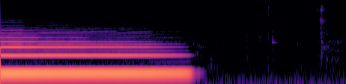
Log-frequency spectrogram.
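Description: A clarinet sustains a single note C, a clean, steady tone with rich harmonics held for about two and a half seconds before stopping, followed by faint room noise.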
